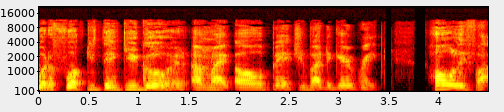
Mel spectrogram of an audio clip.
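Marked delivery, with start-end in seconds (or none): 0.0-1.5 sudden switch to a full man's voice. Retelling how a woman grabbed his friend by the arm, full-on man voice. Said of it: "in full on man voice".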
